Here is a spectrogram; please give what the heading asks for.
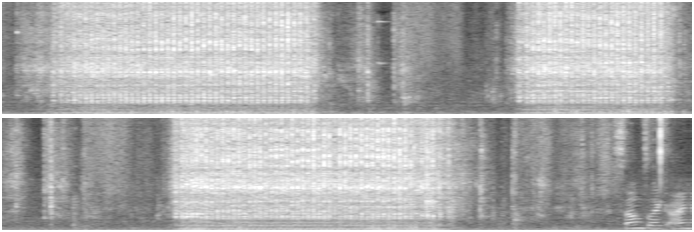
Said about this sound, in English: Sounds like I need to oil my machine, or my bobbin isn't quite in right.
